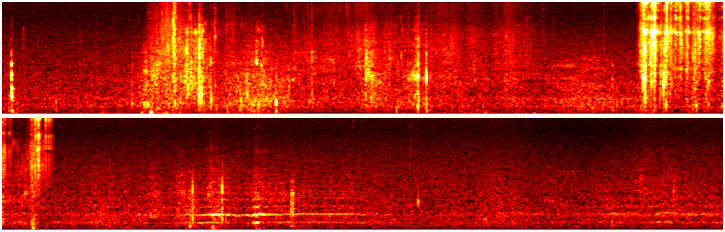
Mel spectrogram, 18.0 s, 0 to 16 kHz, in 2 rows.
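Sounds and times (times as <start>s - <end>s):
faint steady buzz: 0.0s - 18.0s
rustling in wet grass: 1.5s - 9.7s.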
